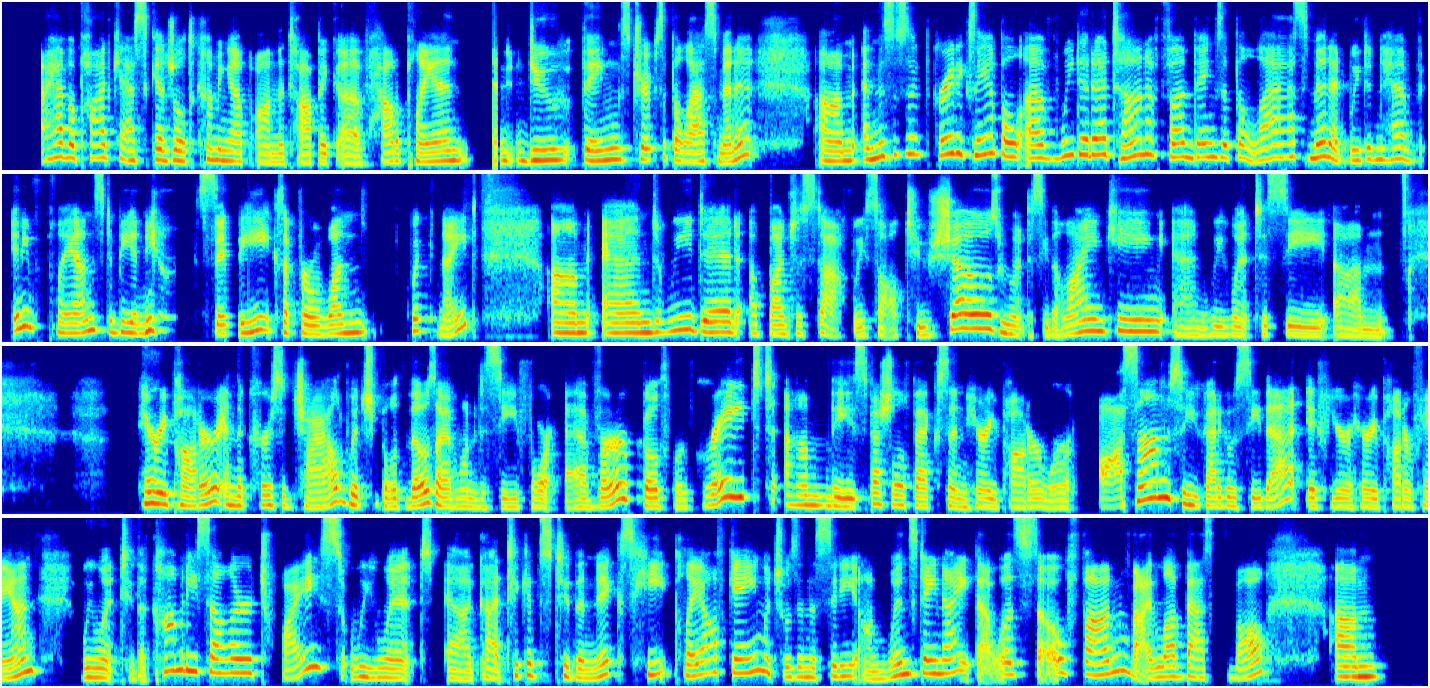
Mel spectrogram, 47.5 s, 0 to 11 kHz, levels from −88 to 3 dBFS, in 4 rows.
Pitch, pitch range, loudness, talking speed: 200 Hz, 175-255 Hz, -21 LUFS, 195 wpm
